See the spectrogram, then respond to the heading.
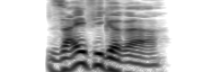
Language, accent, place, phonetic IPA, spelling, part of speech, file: German, Germany, Berlin, [ˈzaɪ̯fɪɡəʁɐ], seifigerer, adjective, De-seifigerer.ogg
- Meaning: inflection of seifig: 1. strong/mixed nominative masculine singular comparative degree 2. strong genitive/dative feminine singular comparative degree 3. strong genitive plural comparative degree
